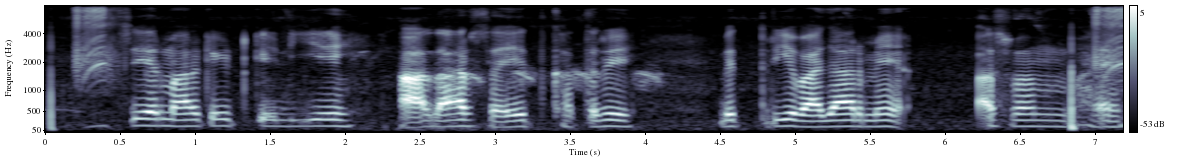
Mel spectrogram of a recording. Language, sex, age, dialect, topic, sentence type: Hindi, female, 18-24, Kanauji Braj Bhasha, banking, statement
